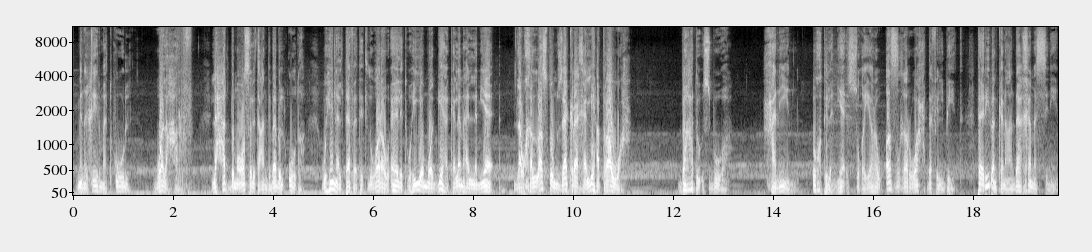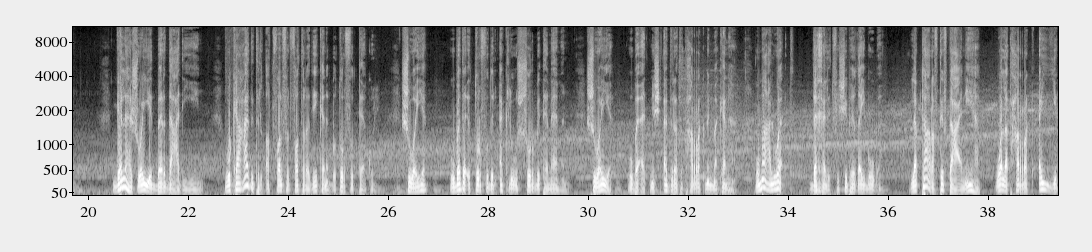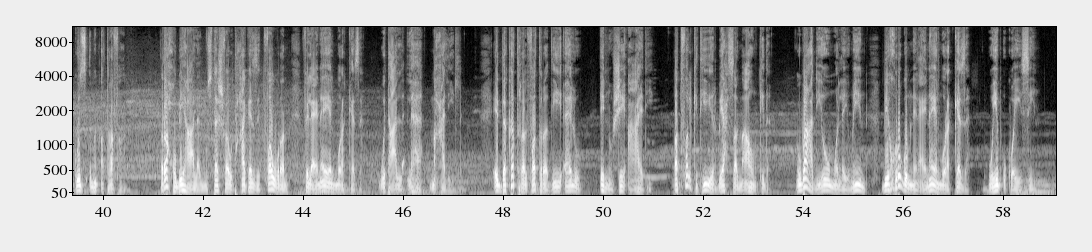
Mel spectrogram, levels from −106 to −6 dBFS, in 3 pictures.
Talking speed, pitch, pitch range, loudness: 115 wpm, 80 Hz, 70-95 Hz, -12 LUFS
